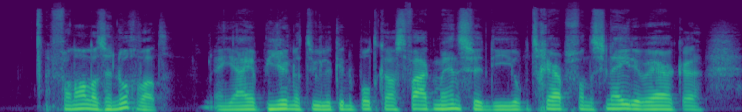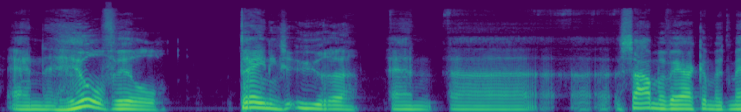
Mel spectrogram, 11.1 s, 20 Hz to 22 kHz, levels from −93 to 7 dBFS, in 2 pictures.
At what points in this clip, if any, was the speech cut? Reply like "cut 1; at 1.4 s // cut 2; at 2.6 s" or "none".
cut 1; at 1.5 s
